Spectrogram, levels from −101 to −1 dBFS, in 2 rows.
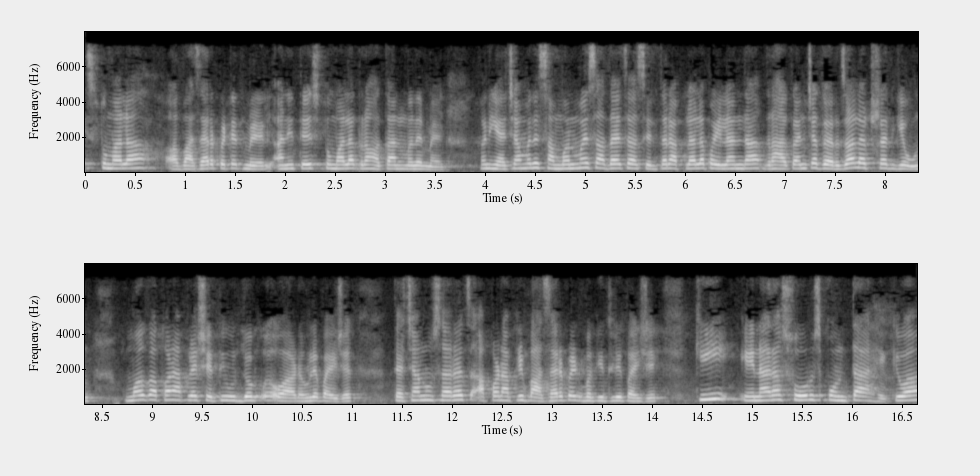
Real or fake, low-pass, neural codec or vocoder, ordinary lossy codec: fake; 7.2 kHz; codec, 16 kHz, 2 kbps, FunCodec, trained on LibriTTS, 25 frames a second; MP3, 48 kbps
